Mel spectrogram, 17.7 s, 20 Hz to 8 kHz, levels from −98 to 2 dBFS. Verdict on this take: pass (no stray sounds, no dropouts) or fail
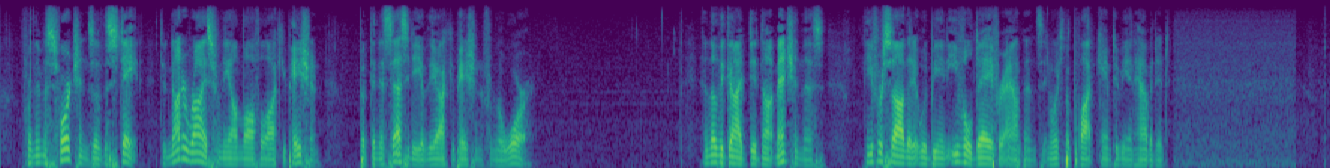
pass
